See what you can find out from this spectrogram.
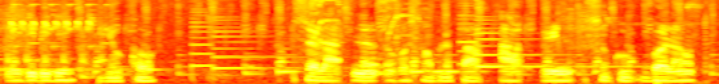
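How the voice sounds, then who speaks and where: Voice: low-pitched, level tone, measured pace. An actor voicing a friendly, anxious alien robot in a children's cartoon, with a babbling nonsense verbal tic. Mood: doubtful. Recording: music behind the voice.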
